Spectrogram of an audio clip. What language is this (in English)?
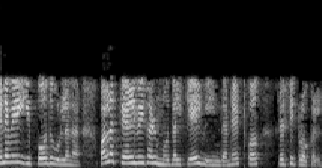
Tamil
